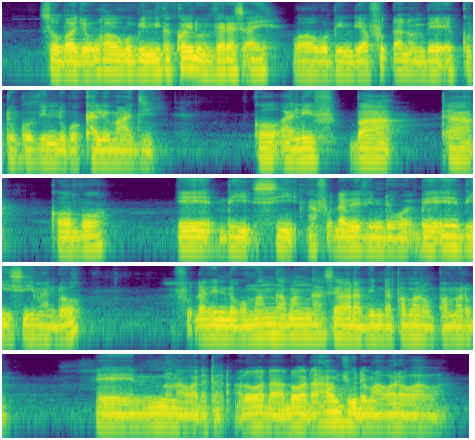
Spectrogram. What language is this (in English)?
Bagirmi Fulfulde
